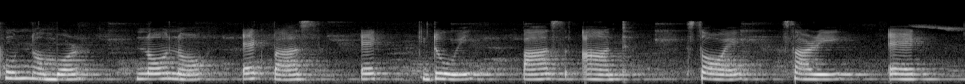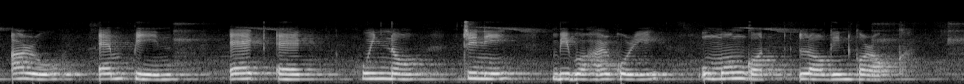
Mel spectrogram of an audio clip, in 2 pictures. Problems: background sounds at intervals, background conversations at intervals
